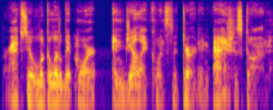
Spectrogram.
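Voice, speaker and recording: A suave demon prince, acted by a man, speaks in a very low register with a heavily husky, breathy voice. He is haughty and courtly, choosing his words with measured condescension. The delivery is that of a seductive fantasy audio roleplay. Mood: softly coaxing. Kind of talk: dramatic ASMR roleplay monologue.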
